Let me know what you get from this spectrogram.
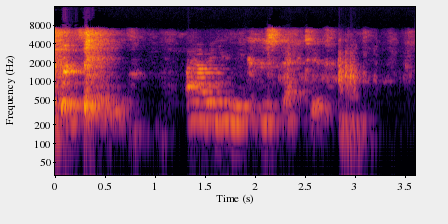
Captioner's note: coughing interruption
